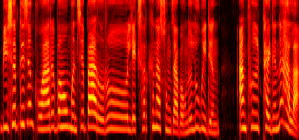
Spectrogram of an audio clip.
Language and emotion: Bodo, disgusted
